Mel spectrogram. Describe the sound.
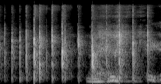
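Two people clap their hands in a quick, fairly steady burst of sharp, bright claps lasting under two seconds, with a voice briefly sounding over the middle of the applause.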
